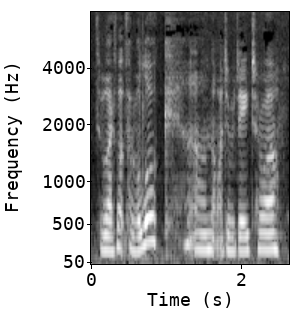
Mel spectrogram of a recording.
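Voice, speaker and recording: A woman's voice: mid-range voice, quick pace, dark tone, no room sound. A young Australian woman chatting casually to a handheld phone camera while out walking and driving. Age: young adult. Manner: chatty, lots of "like" and laughs. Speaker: travel vlogger. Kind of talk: casual travel vlog. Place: outdoors on forest and coastal walks, and in a car. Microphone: phone camera at arm's length.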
